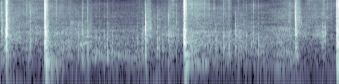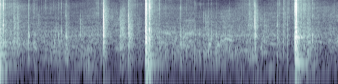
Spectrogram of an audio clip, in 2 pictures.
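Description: Skateboard flip tricks on concrete: five times over, a sharp crack of the tail popping is followed about half a second later by the board slapping down on the landing. Between the pairs the wheels roll on smooth concrete.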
